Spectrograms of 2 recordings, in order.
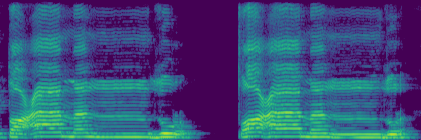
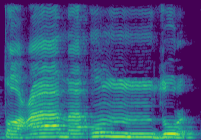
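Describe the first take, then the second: First: طعام انظر with the mim linked straight into the nun, the hamza dropped; joined reading, mim into nun. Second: طعام انظر run together with no pause, the wrong way; wrong joined reading. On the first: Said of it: "میم کو نون ساکن کے ساتھ ملا کر ادا کرنا ہے". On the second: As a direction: join طعام into انظر without stopping. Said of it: "اور یہ مجہول طریقہ ہے". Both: Shown as a demonstration.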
